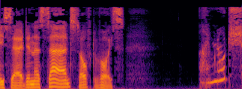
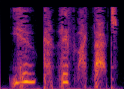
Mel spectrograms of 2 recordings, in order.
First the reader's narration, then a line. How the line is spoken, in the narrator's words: whispered Hermione Granger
